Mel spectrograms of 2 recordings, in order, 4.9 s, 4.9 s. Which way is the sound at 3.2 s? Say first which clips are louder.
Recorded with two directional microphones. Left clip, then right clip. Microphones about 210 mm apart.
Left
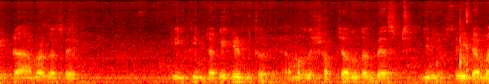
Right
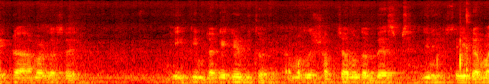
Right 2 dB; 30° left (ahead or behind).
